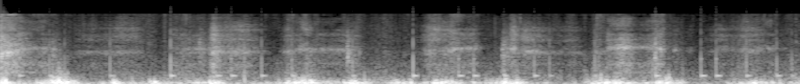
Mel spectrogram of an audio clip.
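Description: Sneakered feet thudding on an exercise mat over a wooden floor during side-to-side squats, a steady rhythm of deep thuds about two a second.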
